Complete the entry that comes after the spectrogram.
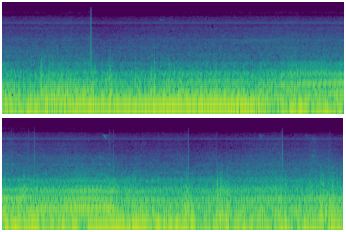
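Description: Ford Mustang convertible driving with its top down: the engine runs as a steady low rumble, and its note comes up strongly about four seconds in and eases off about three seconds later.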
